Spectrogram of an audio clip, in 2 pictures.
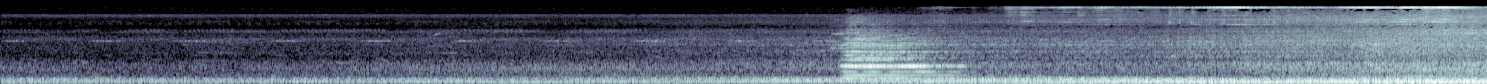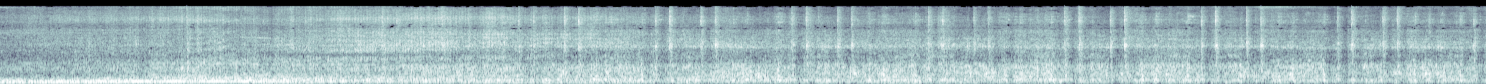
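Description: A diesel locomotive hauling a passenger train approaches, growing steadily louder, and sounds its horn once, briefly, about eight seconds in. The engine is loudest as it passes about halfway through, then the passenger coaches roll by with wheels clicking over the rail joints.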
